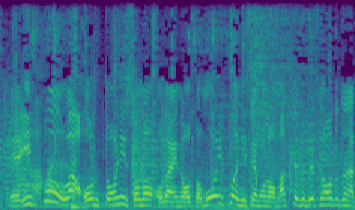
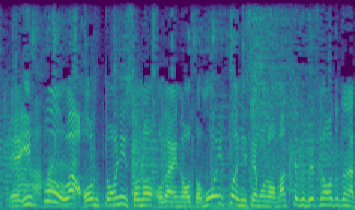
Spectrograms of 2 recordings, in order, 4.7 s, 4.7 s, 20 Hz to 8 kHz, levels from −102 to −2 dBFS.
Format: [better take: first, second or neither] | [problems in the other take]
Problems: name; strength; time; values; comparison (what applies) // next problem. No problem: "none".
second | background sound (Snare drum); 14 dB below the speech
